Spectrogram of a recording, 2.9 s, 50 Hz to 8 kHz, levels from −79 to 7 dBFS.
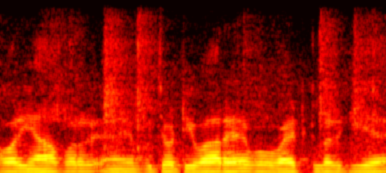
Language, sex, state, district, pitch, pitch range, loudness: Hindi, male, Haryana, Charkhi Dadri, 145 Hz, 140-145 Hz, -16 LUFS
